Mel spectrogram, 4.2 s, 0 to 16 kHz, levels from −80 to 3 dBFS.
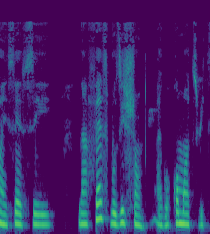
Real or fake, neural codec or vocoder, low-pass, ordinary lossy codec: real; none; 14.4 kHz; MP3, 48 kbps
